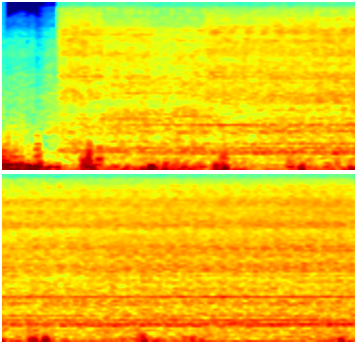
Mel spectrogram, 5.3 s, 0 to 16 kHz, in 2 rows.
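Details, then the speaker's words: 2013 Kia Forte 2.4L 4-cylinder with intermittent crank-no-start after engine detailing; after ECM communication returned with no fault codes, it started and idles steady and even with no knocks, misses or hunting. "okay so it started and the engine is running it actually sounds pretty good"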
